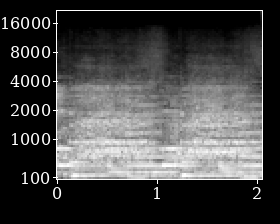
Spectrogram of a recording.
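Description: Audience singing the chorus of a pirate song together, over keyboard accompaniment.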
